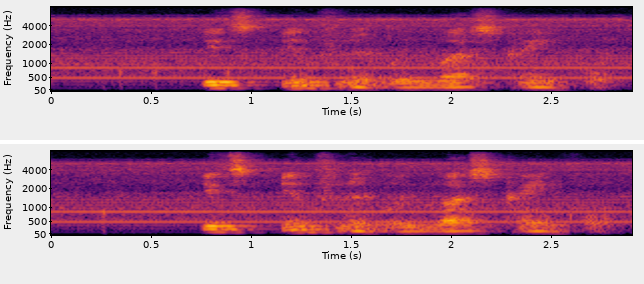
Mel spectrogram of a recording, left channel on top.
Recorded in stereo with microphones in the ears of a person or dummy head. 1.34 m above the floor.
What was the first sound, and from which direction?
A man speaking, 50° right (ahead or behind).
